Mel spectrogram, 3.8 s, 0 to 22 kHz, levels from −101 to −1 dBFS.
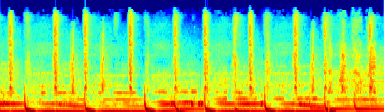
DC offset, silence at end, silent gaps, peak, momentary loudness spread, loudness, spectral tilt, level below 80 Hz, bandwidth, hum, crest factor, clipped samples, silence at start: under 0.1%; 0 s; none; 0 dBFS; 3 LU; -12 LUFS; -5.5 dB/octave; -12 dBFS; 14.5 kHz; none; 8 dB; under 0.1%; 0 s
